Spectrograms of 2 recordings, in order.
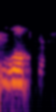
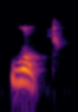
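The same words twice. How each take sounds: First: The ending does not sound like a t. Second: The ending sounds like a t. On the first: The speaker calls it wrong. "Sería incorrecto que dijéramos" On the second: The speaker calls it right. "La ed va a sonar como una T"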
